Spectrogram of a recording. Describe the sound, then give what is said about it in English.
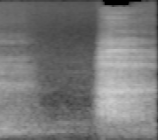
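An audience at a talk takes a deep breath together: a quiet stretch, then a sudden loud breathy rush of many people inhaling about a second in, held steadily to the end. “I want you all just to take a deep breath with me.”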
